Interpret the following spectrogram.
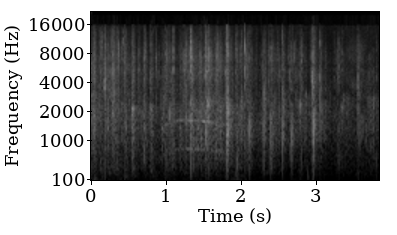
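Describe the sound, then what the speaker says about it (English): Audience at a STEM education conference applauding a student, with sparse, uneven individual claps from a modest crowd, fairly close and tapering off. "Give her a big applause."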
